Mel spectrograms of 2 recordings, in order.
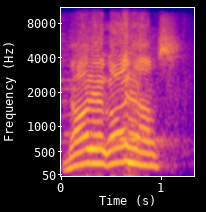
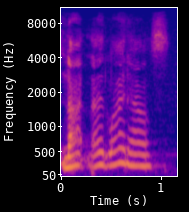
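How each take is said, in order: First: High, loud shout of church pride; preaching shout. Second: Quiet aside. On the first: Pastor rallying his congregation, shouted proudly. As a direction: belt it out with fire. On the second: Contrast with shouted repeat. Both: Real, not acted.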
